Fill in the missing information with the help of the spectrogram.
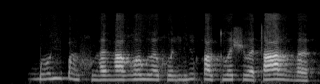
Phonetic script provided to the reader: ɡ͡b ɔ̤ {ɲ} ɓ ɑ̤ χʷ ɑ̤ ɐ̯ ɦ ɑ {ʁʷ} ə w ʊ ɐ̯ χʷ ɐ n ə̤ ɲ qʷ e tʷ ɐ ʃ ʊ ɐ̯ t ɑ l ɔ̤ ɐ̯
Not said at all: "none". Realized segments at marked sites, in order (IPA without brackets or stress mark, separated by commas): ɲ, ʁʷ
